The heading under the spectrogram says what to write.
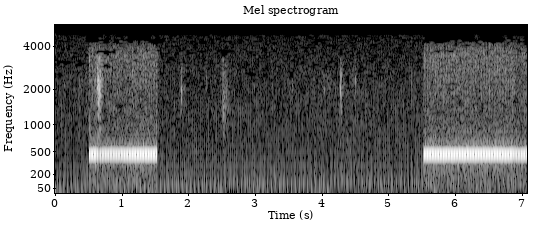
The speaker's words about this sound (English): I'm going to call this up right now. I'm calling up a Sprint phone with a voicemail box that has not been set up yet. Now check this out. We'll wait for a decoder to call it up. Here we go.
